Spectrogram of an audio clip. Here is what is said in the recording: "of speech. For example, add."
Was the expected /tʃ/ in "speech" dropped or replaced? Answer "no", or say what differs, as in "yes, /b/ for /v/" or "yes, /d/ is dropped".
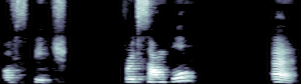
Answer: no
